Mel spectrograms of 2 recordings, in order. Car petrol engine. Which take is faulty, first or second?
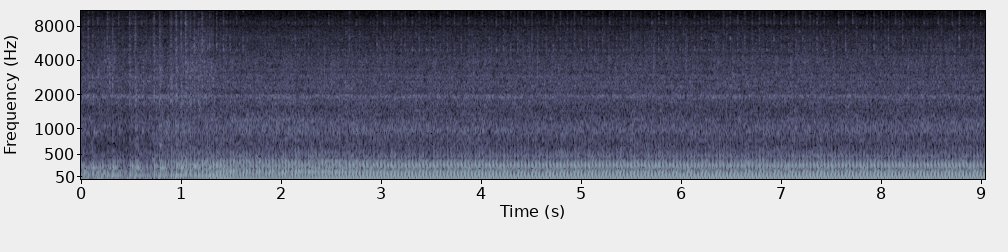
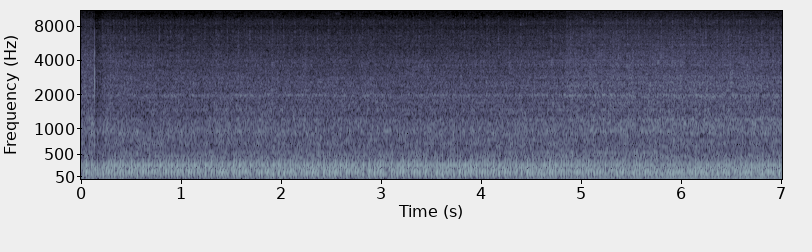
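first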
